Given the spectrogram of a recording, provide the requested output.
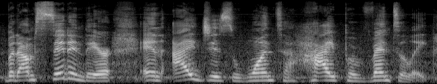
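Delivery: ordinary talk, nothing marked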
